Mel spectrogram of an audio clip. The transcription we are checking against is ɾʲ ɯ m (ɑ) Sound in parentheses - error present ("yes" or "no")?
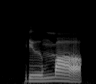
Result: no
